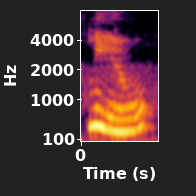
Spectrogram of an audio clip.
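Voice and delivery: high, sweet mock meow; kitty meow. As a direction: meow like a little kitten. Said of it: "The kitty cat says".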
